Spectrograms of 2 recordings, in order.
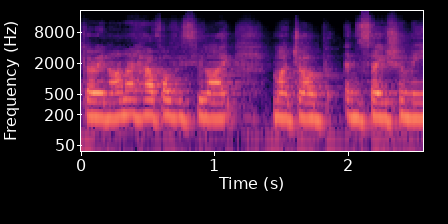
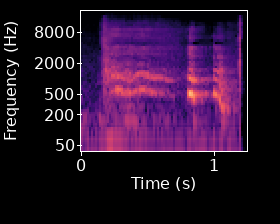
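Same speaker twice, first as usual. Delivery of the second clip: high, squeaky giggle; real laugh. Real, not acted. Vlogger finding Halloween eyeshadow on her brush, laughing.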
